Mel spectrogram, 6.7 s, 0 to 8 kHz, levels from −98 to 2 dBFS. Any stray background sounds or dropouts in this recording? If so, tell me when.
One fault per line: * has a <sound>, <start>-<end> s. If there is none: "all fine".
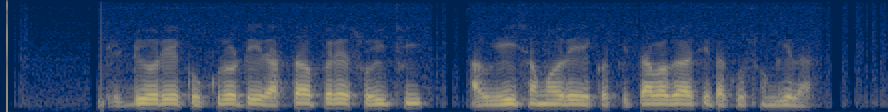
all fine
